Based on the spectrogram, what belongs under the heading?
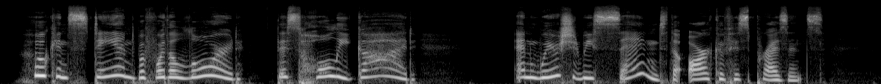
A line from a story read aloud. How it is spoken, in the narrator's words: The people cried, saying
